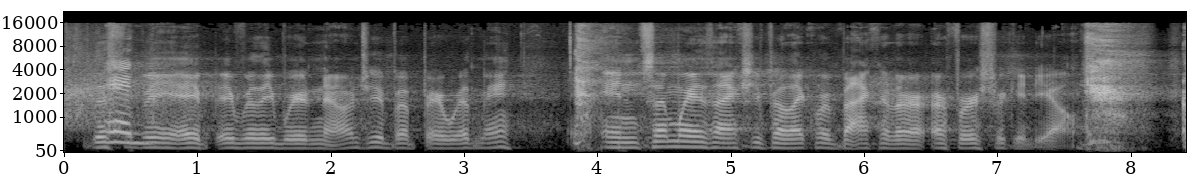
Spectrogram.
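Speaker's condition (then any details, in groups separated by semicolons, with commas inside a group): Amyotrophic lateral sclerosis; speech audibly affected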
